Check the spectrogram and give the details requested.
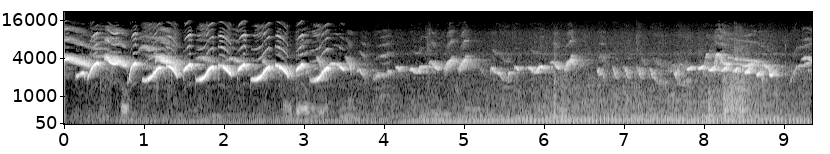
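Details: Chinese hwamei, mature wild-caught Tam Hoàng bird with a fine voice, repeats loud looping whistled phrases about twice a second, then shifts to softer, rambling high warbles.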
